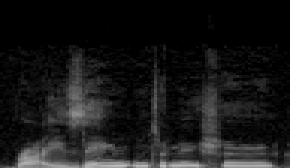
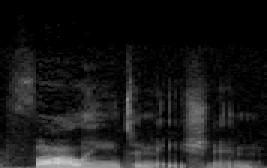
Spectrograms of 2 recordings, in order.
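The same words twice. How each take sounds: First: Rising intonation swept up high and held; rising intonation, loud, pitch soaring. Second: Falling intonation starting loud, sliding down; falling intonation with a downward glide. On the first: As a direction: climb steeply through "rising intonation". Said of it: "use this for intonation". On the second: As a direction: punch "falling", then let intonation drop. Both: Shown as a demonstration.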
